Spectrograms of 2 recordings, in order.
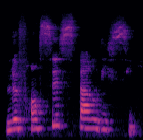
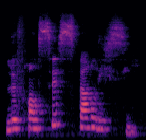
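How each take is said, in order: No difference in how they are said.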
